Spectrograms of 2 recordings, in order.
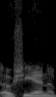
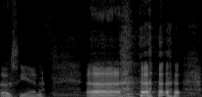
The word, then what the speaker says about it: Oceana: grew up in a small coal camp in Oceana, West Virginia. Some people pronounce it Oceana, but they're wrong. It's Oceana.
